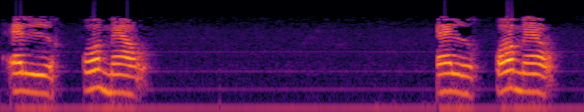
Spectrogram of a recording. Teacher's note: we will end with a ra sukoon and preceded by a fatha, so the ra will become heavy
